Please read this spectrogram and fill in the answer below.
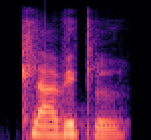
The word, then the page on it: clavicle: Indian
